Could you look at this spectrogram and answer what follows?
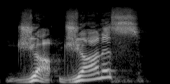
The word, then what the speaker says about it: Giannis: Giannis? There's a G there. From what I know in America, we say Giannis.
